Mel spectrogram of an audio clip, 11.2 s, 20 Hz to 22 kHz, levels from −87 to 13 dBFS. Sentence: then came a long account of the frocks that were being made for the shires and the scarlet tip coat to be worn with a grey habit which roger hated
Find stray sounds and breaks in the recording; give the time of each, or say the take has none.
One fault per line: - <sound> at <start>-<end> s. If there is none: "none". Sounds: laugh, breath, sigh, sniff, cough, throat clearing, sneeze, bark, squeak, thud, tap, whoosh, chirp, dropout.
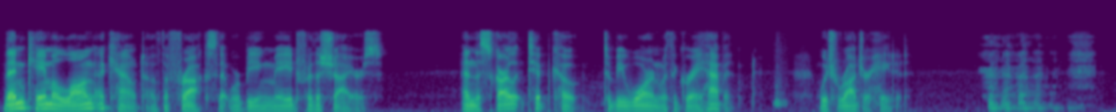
- whoosh at 7.7-7.9 s
- laugh at 9.8-11.0 s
